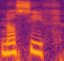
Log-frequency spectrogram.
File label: "nocif", French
